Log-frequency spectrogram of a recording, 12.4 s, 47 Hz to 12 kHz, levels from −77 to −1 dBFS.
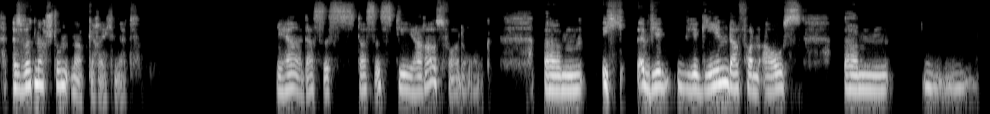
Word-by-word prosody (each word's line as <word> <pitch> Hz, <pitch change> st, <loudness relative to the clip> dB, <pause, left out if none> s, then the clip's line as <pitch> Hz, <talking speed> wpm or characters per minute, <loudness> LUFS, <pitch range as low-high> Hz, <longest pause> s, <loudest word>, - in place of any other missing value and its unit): Es 170 Hz, -1 st, +3 dB
wird 190 Hz, +3 st, +4 dB
nach 200 Hz, -1 st, +5 dB
Stunden 195 Hz, -8 st, 0 dB
abgerechnet. -, -, -9 dB, 1.7 s
Ja, 155 Hz, 0 st, -2 dB
das 145 Hz, +2 st, -6 dB
ist 140 Hz, -, -4 dB
das 160 Hz, 0 st, -3 dB
ist 190 Hz, +2 st, -4 dB
die 160 Hz, -3 st, +1 dB
Herausforderung. 200 Hz, +9 st, -4 dB, 0.8 s
Ähm, 155 Hz, 0 st, +4 dB, 0.2 s
ich -, -, +1 dB
äh, 195 Hz, -, +4 dB
wir 185 Hz, +4 st, +3 dB
wir 165 Hz, -4 st, 0 dB
gehen 190 Hz, +8 st, +5 dB
davon 170 Hz, -4 st, +1 dB
aus, 160 Hz, +4 st, 0 dB, 0.5 s
ähm, 160 Hz, -1 st, +1 dB, 0.4 s
d 185 Hz, -, -6 dB, 0.6 s
d -, -, -30 dB
165 Hz, 110 wpm, -19 LUFS, 155-185 Hz, 1.7 s, nach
